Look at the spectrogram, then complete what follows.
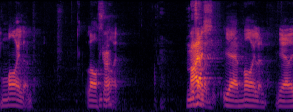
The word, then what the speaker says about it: Milan: italy okay all right i was like i like to say it like that milan where is it really what is the real place called milan but i like to say mylon i think there's something mispronouncing things that i enjoy i don't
